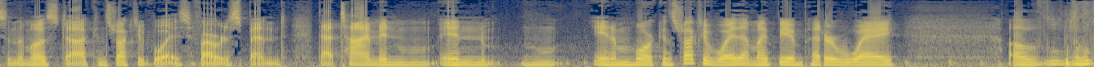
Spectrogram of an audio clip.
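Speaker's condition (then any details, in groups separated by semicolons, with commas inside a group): Stuttering; adult stuttering since childhood, now age 26; finds this stuttering podcast setting more comfortable for speaking; repeated words, prolonged sounds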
